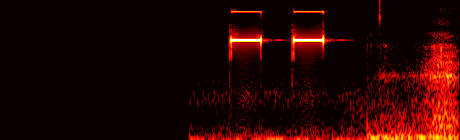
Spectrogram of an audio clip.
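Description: Two short, high electronic beeps from an interval timer, about a third of a second apart after dead silence, marking the end of a timed exercise interval.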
